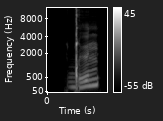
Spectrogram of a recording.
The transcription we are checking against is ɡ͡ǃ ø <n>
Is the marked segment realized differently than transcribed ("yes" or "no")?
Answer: no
